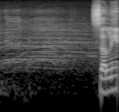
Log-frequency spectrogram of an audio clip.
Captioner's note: audience cheering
